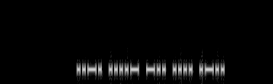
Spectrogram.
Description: Morse code, heard as a keyed tone, about 46 wpm, 700 Hz. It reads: F4DHL
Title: DXCC-100 Call Signs - 5 Characters - 45wpm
